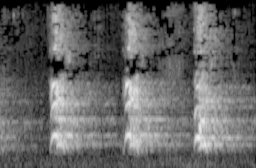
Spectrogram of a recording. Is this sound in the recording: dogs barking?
yes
